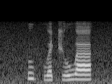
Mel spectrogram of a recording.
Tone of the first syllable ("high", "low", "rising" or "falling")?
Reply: falling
